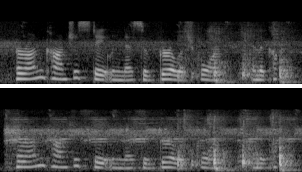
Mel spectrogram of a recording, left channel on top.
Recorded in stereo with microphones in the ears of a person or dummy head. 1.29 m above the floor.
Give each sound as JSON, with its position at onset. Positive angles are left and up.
{"t": 0.2, "sound": "a woman speaking", "side_deg": 35, "distance_m": 0.5}
{"t": 1.8, "sound": "running footsteps", "side_deg": -55, "distance_m": 2.5}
